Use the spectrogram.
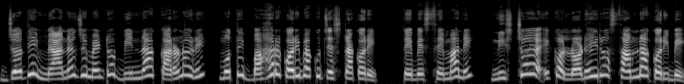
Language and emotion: Odia, angry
